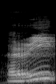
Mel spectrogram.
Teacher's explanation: री का उच्चारण स्थान है मुर्धा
